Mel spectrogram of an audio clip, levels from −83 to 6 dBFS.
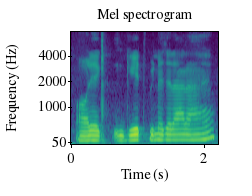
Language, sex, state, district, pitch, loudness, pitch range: Hindi, male, Bihar, Patna, 140 Hz, -15 LUFS, 125-140 Hz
